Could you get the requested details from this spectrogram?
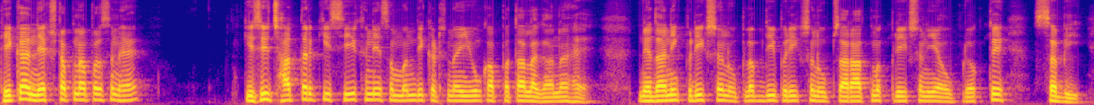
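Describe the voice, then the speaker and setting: A man's voice: medium pitch, fairly even intonation, moderate pace, dark tone. A man, teaching an online exam-prep lesson and explaining each answer step by step to the listeners he calls friends.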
